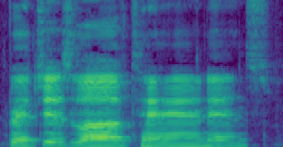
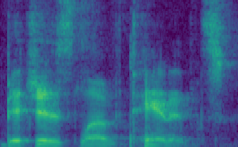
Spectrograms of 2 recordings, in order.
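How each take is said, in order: First: Much higher, very slow playful echo; mock sultry echo. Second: Low, slow, breathy-free sultry drawl, much lower. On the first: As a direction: stretch it out, teasing. Echoing the catchphrase back. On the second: Pretend. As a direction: savor each word like a wine snob. Slow catchphrase riff on wine.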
